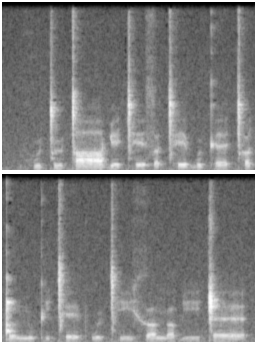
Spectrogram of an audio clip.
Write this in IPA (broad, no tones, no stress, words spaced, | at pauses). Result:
xʷɯ ǀɯǀaːɠeǀʰe sʌǀʰeɡʷɯ kʼɛ ǀʰʌǃo nukʼiǀʰeː pʰwɯǀʰi xʌŋʌ ɓiːǁɛ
